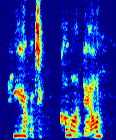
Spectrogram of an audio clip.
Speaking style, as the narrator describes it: begged Henry

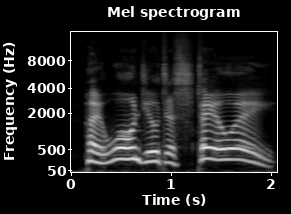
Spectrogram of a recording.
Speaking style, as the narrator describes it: bellow was such an unearthly howl it stopped the blood in his veins

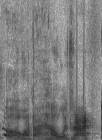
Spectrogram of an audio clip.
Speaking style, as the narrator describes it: The guard just groans and he goes

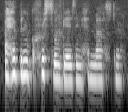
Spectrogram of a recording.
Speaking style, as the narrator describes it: said Professor Trelawney in her mistiest, most faraway voice

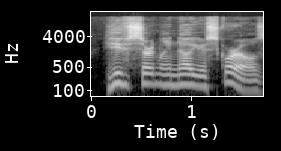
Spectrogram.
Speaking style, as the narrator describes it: Lucas said, laughing

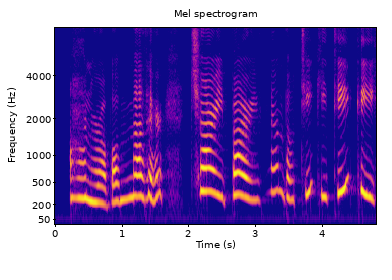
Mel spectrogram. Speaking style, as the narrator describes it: gasped

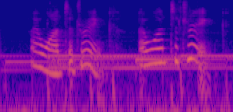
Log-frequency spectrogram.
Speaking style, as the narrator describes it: Winfield moaned

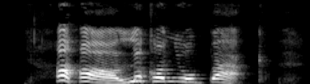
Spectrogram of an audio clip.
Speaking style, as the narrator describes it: shouted Lenny

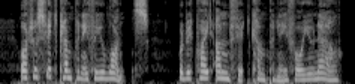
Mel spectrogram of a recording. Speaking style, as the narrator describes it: she added in a haughty tone

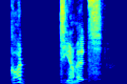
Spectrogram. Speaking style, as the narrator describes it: Kachan snarl

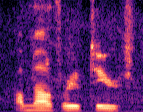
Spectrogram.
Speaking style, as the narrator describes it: he said softly

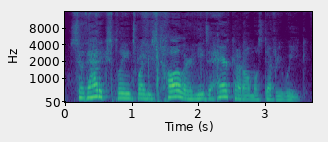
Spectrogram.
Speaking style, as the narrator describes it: Natalia gasped

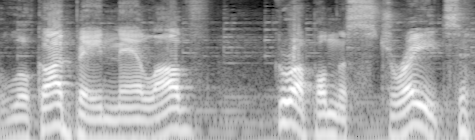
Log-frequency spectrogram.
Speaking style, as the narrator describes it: Don scoff, and then he says

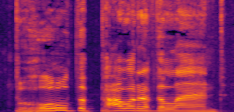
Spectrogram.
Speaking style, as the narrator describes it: I roar to them, my bravado entirely false

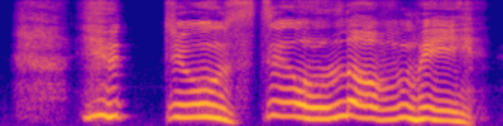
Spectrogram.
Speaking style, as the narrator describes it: he bawled

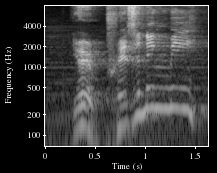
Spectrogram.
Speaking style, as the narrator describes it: he spat

